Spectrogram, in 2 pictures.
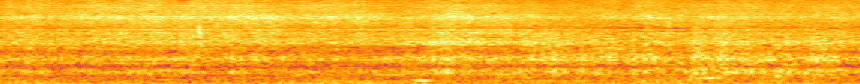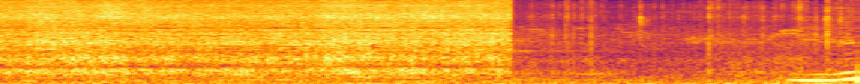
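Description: Ginger paste and spices fry in a pan on a handmade clay stove in a Bangladeshi village kitchen, giving a loud, steady, close-up sizzle that cuts off abruptly near the end.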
